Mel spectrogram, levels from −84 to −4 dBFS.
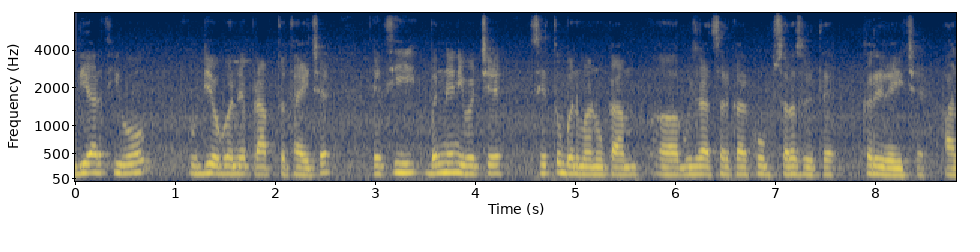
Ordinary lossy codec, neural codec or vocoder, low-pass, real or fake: none; none; none; real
